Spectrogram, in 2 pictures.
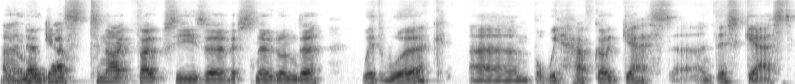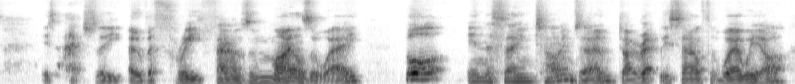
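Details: Adult male speaker; normal voice.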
